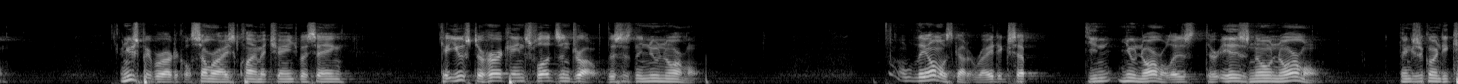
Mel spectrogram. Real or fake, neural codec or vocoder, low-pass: real; none; 7.2 kHz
